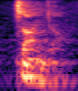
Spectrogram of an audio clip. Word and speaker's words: Qin: from this Qin dynasty although there is q i n it is pronounced as chin so that is not known as Queen dynastic this is known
